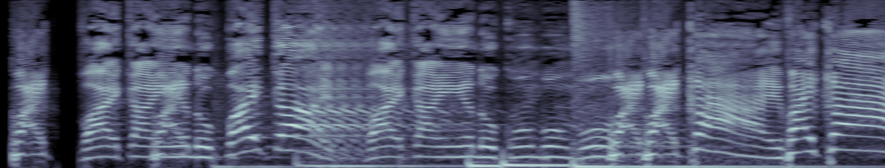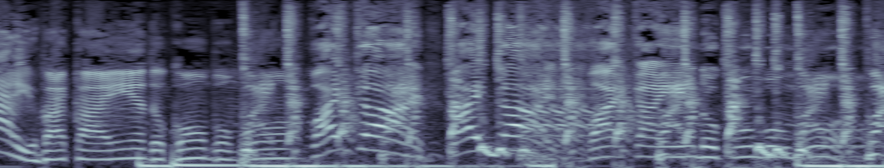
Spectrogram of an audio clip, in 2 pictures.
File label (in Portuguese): eletro funk; cd na batida do eletro funk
